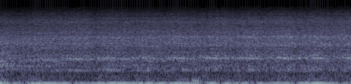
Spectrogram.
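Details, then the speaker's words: Built all-motor LSV EF hatch after Monotech harness install, distributor unplugged, starter cranking until the oil pressure light goes out: low, even churning with no firing, rhythm getting smoother; normal oil-priming crank. "we're going to crank it get oil pressure and then we're going to put everything back up and give it a go"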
